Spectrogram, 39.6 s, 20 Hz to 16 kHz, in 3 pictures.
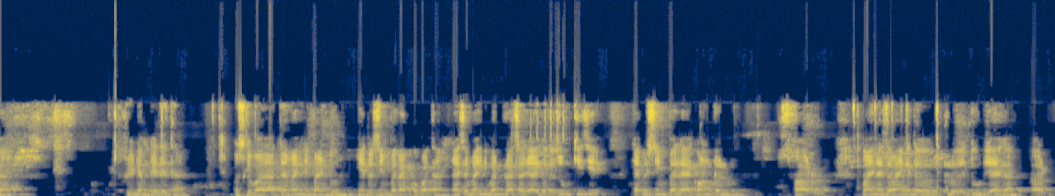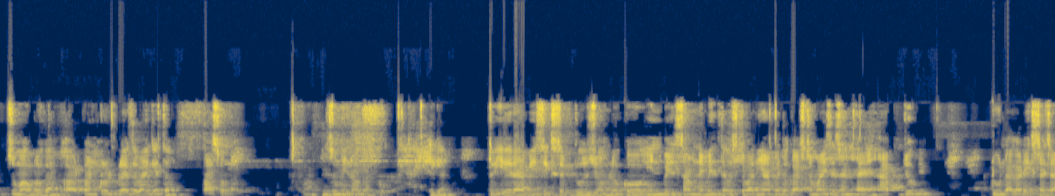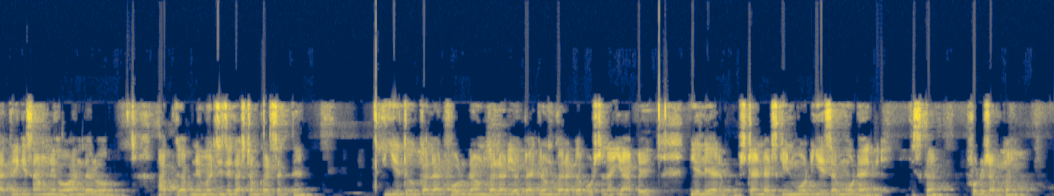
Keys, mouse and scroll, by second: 23.0 right click, 24.0 click, 26.2-26.8 scroll down 1, 29.8 click, 34.8 right click.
